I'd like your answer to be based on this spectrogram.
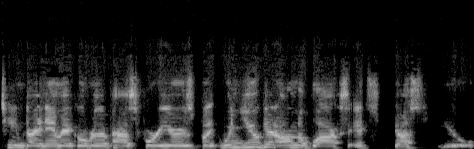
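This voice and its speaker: The speaker is a woman. Her voice sits at a medium pitch. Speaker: swim coach. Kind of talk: casual chat. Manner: loud.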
